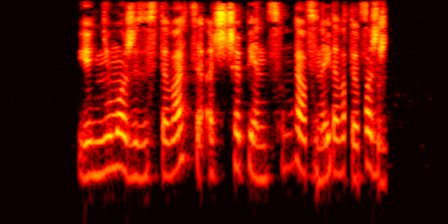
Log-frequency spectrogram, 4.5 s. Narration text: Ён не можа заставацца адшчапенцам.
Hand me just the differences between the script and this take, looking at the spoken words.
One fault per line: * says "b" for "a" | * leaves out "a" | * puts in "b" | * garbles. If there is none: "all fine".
* garbles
